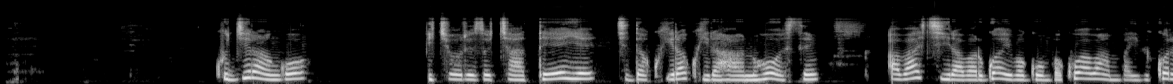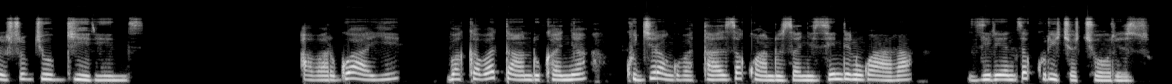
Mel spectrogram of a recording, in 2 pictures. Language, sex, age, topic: Kinyarwanda, female, 18-24, health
